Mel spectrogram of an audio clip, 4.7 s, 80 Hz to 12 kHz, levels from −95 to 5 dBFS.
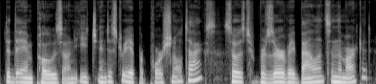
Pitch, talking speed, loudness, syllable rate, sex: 150 Hz, 230 wpm, -18 LUFS, 6.7 syllables/s, male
